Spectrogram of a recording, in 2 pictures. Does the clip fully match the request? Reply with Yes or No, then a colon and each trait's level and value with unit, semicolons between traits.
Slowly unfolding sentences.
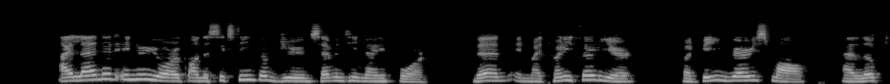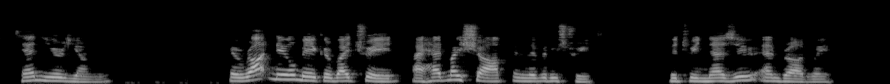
No: average, 150 wpm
